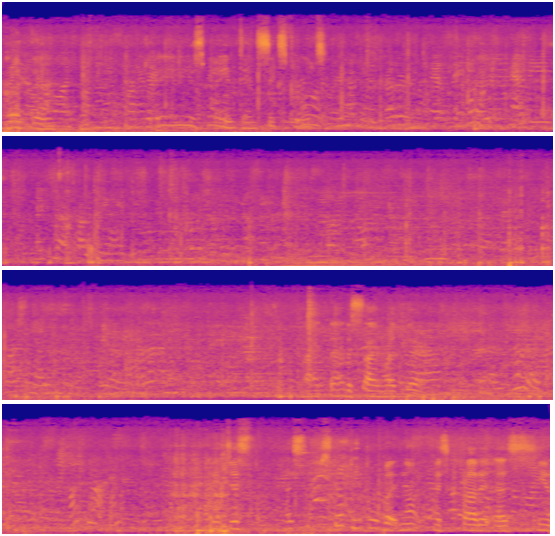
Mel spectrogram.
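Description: Voices of adults and children murmur in a large indoor space.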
